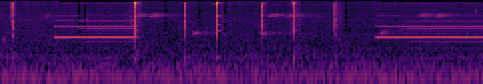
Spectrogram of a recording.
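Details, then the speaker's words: New starter relay for a Toyota Matrix with a no-crank fault, bench-tested by powering the control pins while probing the switch pins; sharp clicks with the continuity meter's steady beep; relay switches cleanly and is good; normal relay click. "alright my control pins are the ones that are parallel and he's gonna probe the other two we're gonna hear the click"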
